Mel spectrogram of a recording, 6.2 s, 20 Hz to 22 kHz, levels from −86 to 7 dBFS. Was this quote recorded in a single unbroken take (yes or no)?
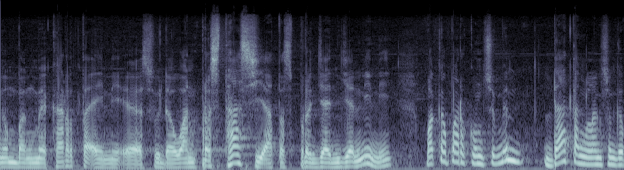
yes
